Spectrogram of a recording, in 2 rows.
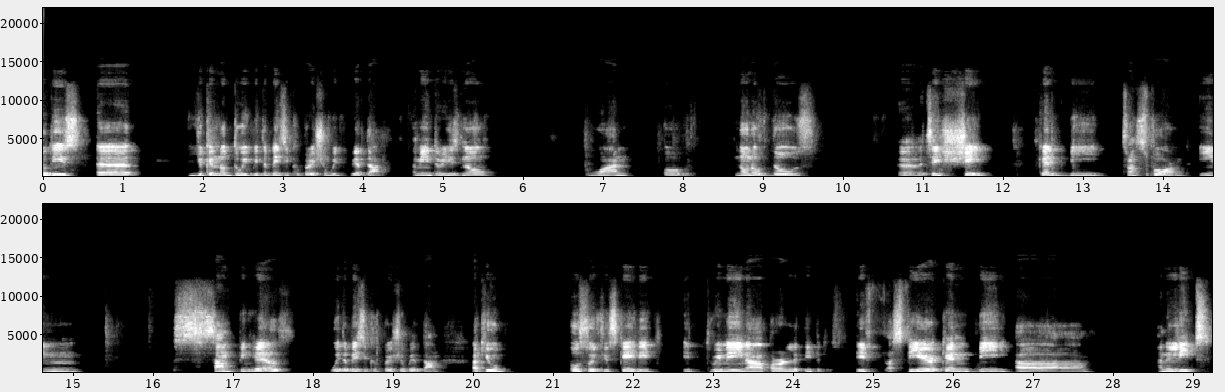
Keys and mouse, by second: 4.5 shift+a.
